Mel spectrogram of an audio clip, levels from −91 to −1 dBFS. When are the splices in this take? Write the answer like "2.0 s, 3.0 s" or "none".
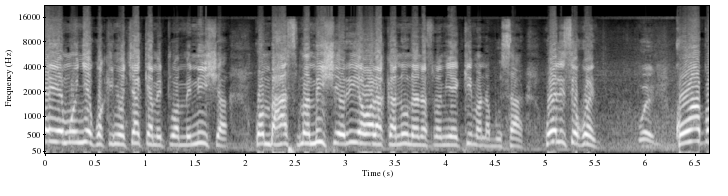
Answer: none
